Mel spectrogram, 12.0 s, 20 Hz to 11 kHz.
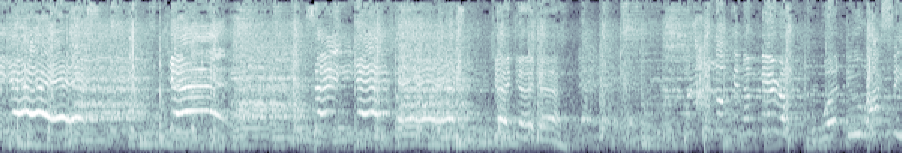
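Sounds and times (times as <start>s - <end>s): choir singing: 0.0s - 8.8s
gospel band playing: 0.0s - 12.0s.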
